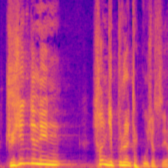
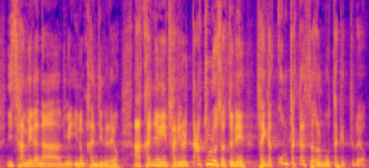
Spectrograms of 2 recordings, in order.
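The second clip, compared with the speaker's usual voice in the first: ordinary talk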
